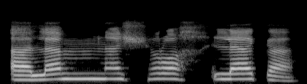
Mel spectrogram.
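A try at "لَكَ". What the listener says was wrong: Laka. La. Jangan la. Tapi la. Jangan jangan terlalu menarik bibir ke samping, jangan tapi la. La. La fatahnya Yorna terasa nggak ada kayak agak dialirkan di awal itu, terasa nggak? Mengalir nggak dia di situ? Seharusnya.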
